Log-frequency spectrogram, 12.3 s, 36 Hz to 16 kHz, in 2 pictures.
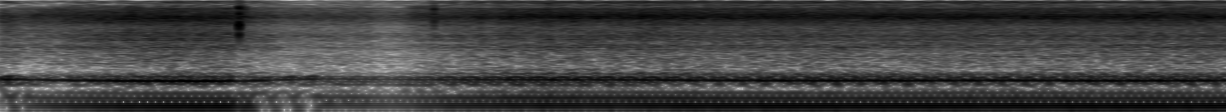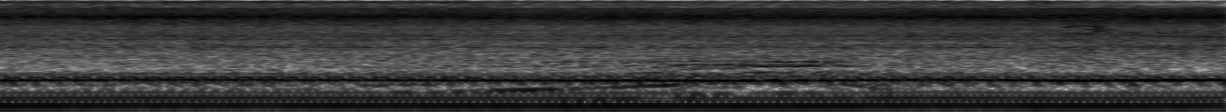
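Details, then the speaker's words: A 1992 Mercedes S600 V12 (early production) with repaired throttle bodies has limp mode deliberately induced. The exhaust drone turns deeper and slightly uneven, the engine runs rougher and struggles to rev when accelerating. Limp mode exhaust tone. "I'll let you listen to the exhaust tone there is a different tone of the exhaust out of the exhaust when the limp mode is is"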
